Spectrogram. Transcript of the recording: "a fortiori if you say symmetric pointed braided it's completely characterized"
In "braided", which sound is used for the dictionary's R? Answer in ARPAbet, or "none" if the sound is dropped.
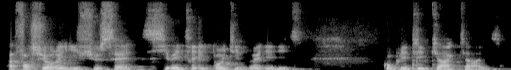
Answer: none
